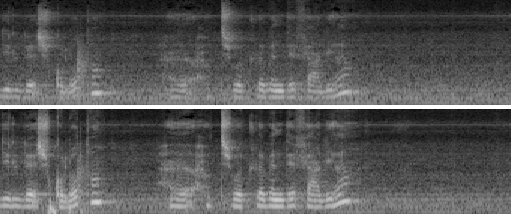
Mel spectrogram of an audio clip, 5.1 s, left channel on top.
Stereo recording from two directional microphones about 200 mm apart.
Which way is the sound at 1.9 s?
55° right (ahead or behind).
